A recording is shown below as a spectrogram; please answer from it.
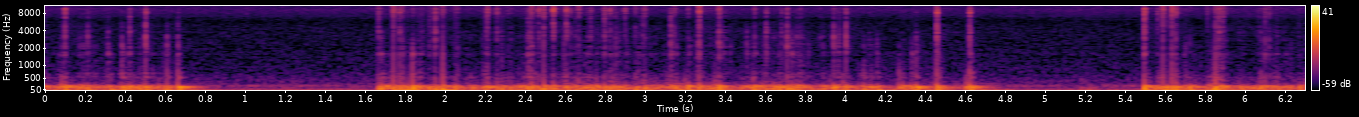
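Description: Long acrylic nails on both hands scratch across a hollow steel mesh microphone grille, producing dense, boomy, low rumbling scrapes with faint crackly ticks on top. The scratching comes in three bursts separated by brief quiet pauses.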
